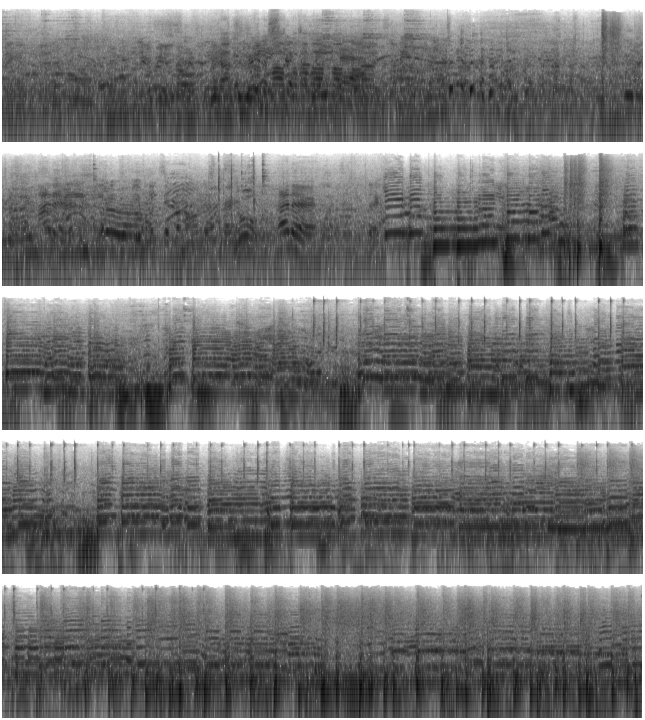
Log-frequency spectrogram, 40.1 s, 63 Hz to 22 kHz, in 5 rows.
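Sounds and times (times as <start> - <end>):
brass band playing: 2.7 - 5.5, 12.8 - 40.0
saxophones playing melody: 3.2 - 5.5, 12.8 - 40.0
sousaphone bass line: 20.2 - 40.0.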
